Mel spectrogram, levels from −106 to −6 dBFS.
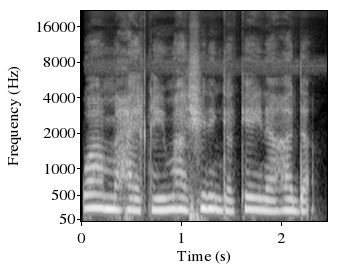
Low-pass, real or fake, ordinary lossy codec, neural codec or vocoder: none; fake; none; vocoder, 44.1 kHz, 128 mel bands every 512 samples, BigVGAN v2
